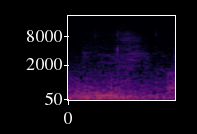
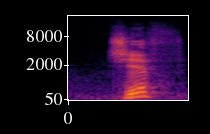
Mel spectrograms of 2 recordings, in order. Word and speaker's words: GIF: GIF is spelled the same way as peanut butter. Okay. JIFF is GIF. – It's graphics interchange format. Graphic starts with a G.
